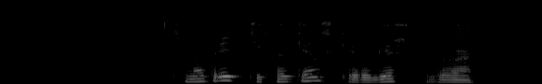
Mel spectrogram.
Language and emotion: Russian, neutral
